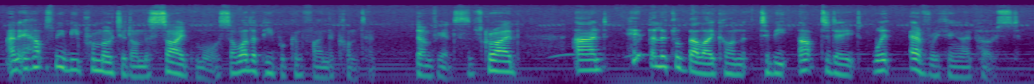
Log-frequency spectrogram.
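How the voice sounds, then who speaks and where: A man with a slight head cold, hosting and narrating a horror story channel in a scripted storytelling style. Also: fairly high pitch.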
